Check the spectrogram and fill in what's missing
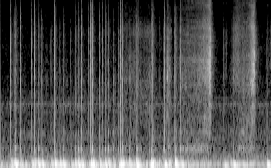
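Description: Long nails tap quickly on the glossy card cover of a paperback novel lying flat, producing a rapid, uneven run of short, dull taps with little ring. The tapping then gives way to a couple of bright, hissy scratches across the cover before a final tap.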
